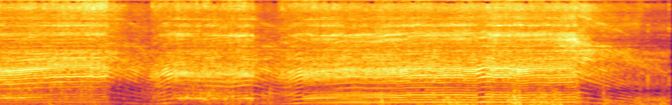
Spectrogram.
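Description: A chainsaw roars as it cuts through a log.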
